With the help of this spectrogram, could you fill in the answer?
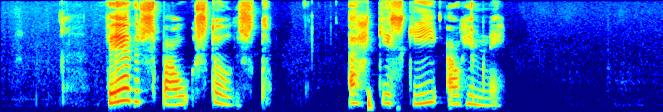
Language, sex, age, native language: Icelandic, female, 20-29, Icelandic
